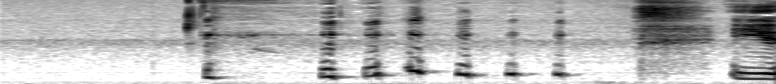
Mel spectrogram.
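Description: A young woman laughs in bursts close to a microphone.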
